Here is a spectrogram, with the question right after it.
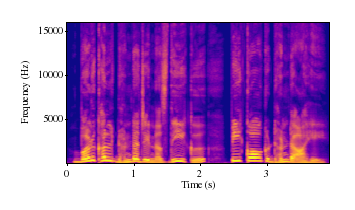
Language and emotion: Sindhi, neutral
